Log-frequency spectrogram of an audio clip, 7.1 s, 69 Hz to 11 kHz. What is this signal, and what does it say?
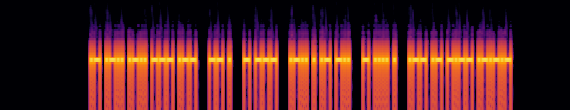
Morse code, heard as a keyed tone, about 50 wpm, 700 Hz. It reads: ALLOW ME TO LEAD THE WAY.
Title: Sentences from Top 700 Words 50wpm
